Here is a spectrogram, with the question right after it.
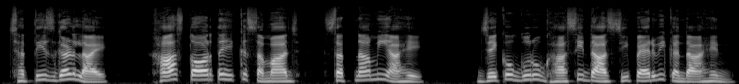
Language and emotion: Sindhi, neutral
